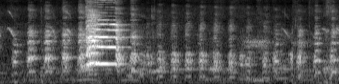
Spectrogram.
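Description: Broiler chickens on a poultry farm cluck in quick repeated bursts, with one louder drawn-out squawk near the start, then a steady pulsing chorus of close clucks.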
